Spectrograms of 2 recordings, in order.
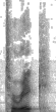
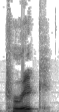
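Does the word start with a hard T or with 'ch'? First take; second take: hard t; hard t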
